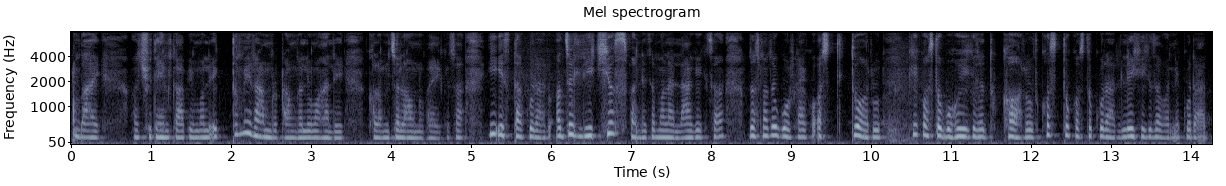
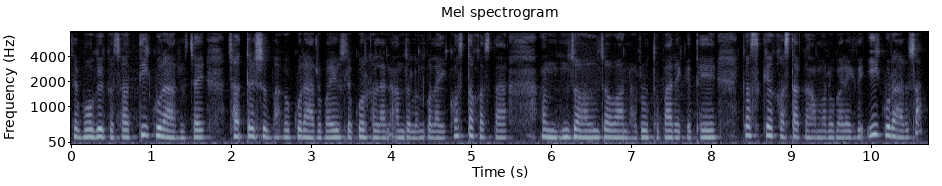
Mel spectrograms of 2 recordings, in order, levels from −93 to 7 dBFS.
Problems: constant background noise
